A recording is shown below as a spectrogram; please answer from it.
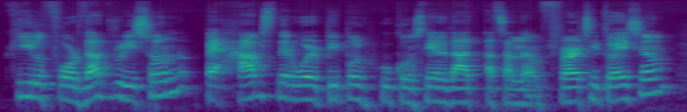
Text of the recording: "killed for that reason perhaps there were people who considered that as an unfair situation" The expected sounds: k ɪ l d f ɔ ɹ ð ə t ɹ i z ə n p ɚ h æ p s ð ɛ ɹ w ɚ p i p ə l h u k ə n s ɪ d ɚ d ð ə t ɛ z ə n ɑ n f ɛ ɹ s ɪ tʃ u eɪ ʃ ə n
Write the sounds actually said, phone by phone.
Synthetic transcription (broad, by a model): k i l f ɔ ɹ ð ə t ɹ i s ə n p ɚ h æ p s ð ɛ ɹ w ɚ p i p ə l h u k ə n s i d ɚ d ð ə t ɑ s ə n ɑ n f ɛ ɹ s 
